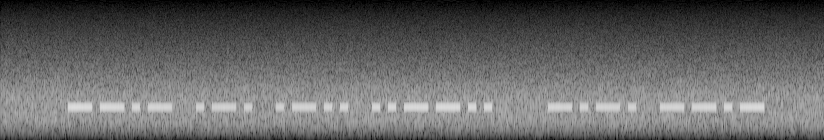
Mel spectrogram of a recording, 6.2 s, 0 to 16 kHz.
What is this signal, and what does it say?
Morse code, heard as a keyed tone, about 20 wpm, 870 Hz, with radio static and a narrow filter. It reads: QRL? CQ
